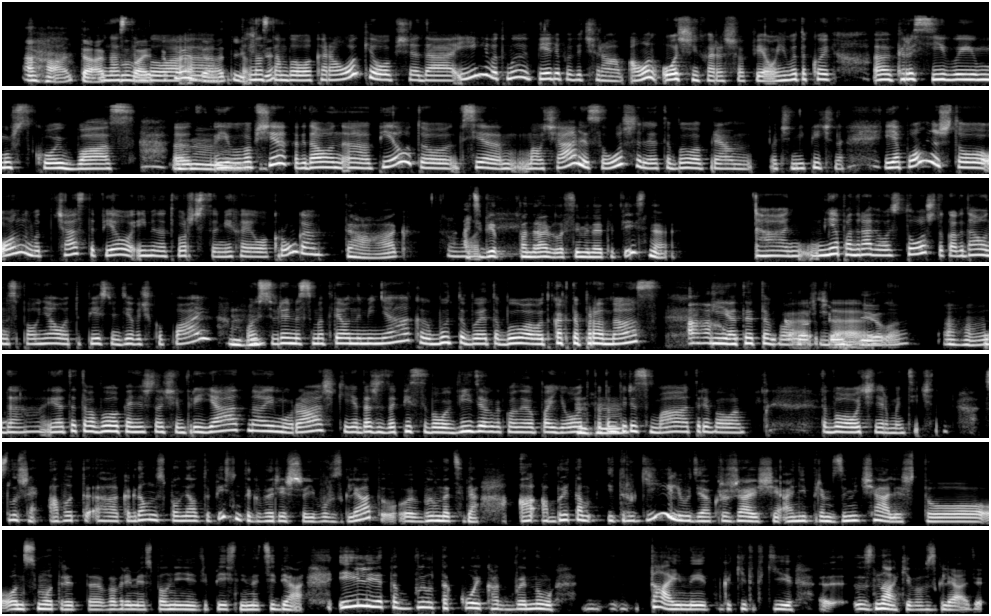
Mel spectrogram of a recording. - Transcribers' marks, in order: tapping
- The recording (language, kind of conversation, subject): Russian, podcast, Какой песней ты бы поделился(лась), если она напоминает тебе о первой любви?
- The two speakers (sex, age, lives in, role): female, 35-39, Estonia, guest; female, 40-44, Italy, host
